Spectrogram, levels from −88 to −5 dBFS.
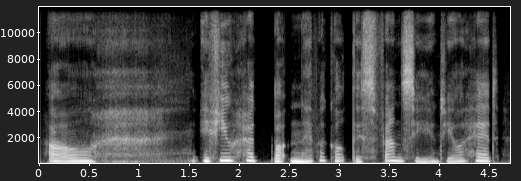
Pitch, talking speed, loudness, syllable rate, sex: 230 Hz, 155 wpm, -17 LUFS, 4.6 syllables/s, female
